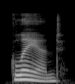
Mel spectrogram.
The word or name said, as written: gland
